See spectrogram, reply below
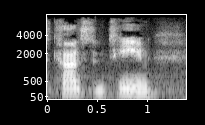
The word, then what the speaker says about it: Constantine: For those who don't know why we keep stressing teen and time, it goes back to the days of Alan Moore. He created the character, and then at one point he had somebody refer to him as Constantine, and he said Tyne rhymes with wine.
